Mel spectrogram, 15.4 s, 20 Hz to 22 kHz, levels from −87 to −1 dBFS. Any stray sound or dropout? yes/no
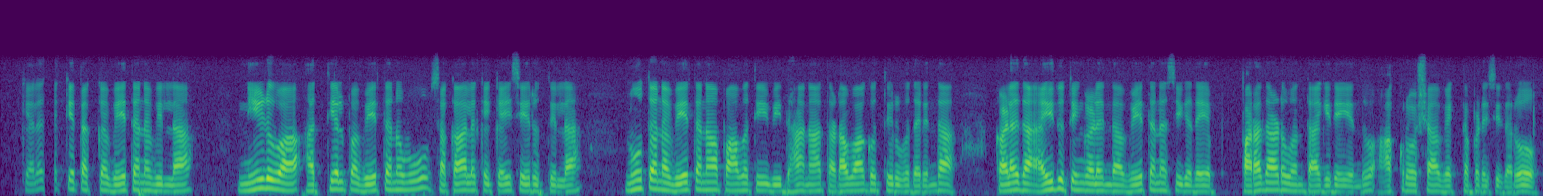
yes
